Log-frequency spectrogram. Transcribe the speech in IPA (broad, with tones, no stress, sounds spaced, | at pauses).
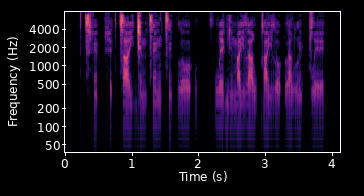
t͡sʰ ẽ˨ p̚ h e˨ k̚ t͡s a˥˧ j ɡ e˧ m t͡s ẽ˦ ŋ t͡s ĩ˨ t̚ l o˦ ʔ | kʰ w e˥˧ ɡ ĩ˧ m a˦ j l a˧ w k a˧ j l o˨ ʔ l a˧ w l ĩ˨ p̚ ɕ w e˨˦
